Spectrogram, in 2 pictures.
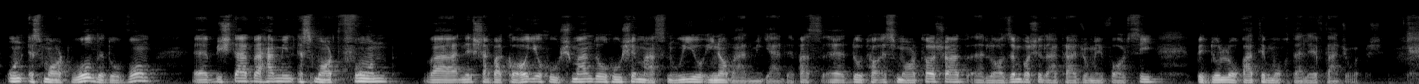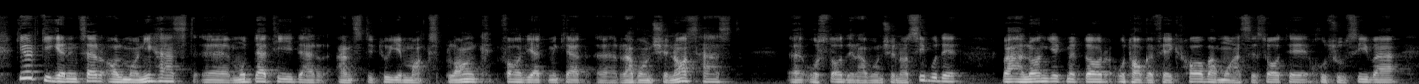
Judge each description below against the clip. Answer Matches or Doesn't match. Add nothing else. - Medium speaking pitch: Doesn't match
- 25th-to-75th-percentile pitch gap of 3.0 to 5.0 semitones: Matches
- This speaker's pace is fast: Doesn't match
